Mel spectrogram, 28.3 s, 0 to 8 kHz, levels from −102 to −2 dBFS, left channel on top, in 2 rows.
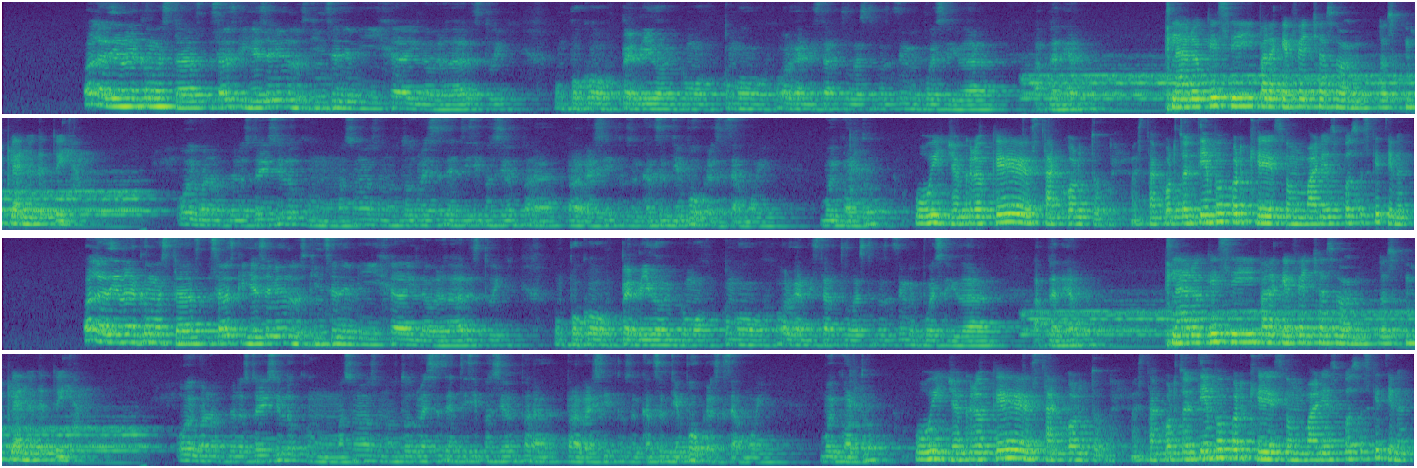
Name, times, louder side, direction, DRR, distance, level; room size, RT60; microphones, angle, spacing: voice 1, 0.8-9.9 10.3-10.9 15.9-21.8 22.3-22.9, equal, 85° right, 0 dB, 1.5 m, -30 dB
sound 1, 10.2-15.5, left 2 dB, 5° right, 1.3 m, -34 dB
voice 2, 11.6-15.0 23.3-28.1, left 1 dB, 15° left, 1 dB, 0.9 m, -24 dB
6.8 x 4.1 x 4.3 m, 1.2 s
head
